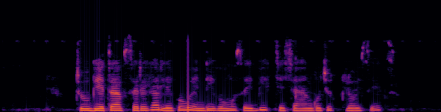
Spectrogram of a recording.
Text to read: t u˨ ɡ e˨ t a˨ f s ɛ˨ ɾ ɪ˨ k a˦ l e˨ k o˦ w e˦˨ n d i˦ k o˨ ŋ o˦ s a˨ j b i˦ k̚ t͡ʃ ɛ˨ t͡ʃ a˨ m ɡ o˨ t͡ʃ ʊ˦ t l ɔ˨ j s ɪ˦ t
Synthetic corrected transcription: t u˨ ɡ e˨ t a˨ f s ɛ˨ ɾ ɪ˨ k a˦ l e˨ k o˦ w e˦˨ n d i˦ k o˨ ŋ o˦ s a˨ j b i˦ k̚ t͡ʃ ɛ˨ t͡ʃ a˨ ŋ ɡ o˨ t͡ʃ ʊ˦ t l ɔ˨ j s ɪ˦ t

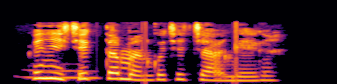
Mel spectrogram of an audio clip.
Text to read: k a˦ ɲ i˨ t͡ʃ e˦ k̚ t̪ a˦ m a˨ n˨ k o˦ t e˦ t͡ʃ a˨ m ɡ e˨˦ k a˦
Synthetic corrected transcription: k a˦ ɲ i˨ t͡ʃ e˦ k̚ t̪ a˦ m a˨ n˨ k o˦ t͡ʃ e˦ t͡ʃ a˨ ŋ ɡ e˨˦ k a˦

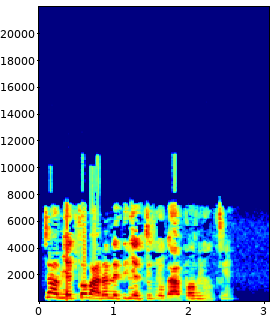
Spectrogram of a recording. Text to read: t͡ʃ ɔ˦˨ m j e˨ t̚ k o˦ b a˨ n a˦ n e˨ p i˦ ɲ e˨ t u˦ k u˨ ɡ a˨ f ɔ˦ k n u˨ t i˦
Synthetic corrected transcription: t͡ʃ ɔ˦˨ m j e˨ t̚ k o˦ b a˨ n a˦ n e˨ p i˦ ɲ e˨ t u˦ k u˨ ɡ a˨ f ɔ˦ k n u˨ t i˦

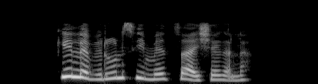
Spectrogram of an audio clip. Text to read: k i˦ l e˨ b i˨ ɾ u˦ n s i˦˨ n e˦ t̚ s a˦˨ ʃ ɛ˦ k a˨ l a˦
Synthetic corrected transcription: k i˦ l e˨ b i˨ ɾ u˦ n s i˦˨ m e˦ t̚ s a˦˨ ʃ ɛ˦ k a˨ l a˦

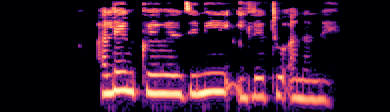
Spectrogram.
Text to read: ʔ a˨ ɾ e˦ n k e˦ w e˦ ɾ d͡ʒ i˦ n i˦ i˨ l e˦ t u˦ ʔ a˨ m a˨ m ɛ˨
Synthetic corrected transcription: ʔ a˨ l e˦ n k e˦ w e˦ l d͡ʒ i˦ n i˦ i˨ l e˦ t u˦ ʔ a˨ n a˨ n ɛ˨

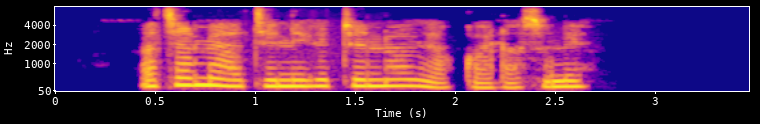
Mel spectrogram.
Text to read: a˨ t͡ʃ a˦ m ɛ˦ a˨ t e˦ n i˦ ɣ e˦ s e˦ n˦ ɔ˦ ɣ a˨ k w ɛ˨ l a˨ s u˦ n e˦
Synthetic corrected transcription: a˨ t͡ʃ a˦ m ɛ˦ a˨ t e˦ n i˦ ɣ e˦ t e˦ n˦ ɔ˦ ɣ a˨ k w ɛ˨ l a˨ s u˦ n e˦

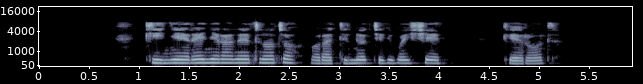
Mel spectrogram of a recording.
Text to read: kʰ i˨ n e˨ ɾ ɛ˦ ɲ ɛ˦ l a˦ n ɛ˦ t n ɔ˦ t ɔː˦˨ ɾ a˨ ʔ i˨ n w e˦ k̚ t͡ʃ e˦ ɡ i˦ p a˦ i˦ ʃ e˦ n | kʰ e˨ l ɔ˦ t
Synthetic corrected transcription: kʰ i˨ ɲ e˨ ɾ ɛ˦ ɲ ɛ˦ ɾ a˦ n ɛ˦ t n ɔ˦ t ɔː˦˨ ɾ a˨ t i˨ n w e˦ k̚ t͡ʃ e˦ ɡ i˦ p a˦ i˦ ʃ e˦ n | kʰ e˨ ɾ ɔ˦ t

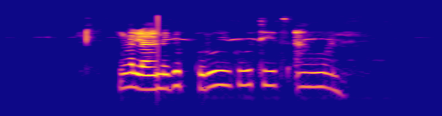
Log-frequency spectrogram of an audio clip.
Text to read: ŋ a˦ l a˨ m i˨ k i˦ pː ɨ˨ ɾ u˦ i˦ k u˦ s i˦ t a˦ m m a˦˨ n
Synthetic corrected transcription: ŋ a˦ l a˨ n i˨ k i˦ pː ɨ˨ ɾ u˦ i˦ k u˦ t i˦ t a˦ ŋ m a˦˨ n

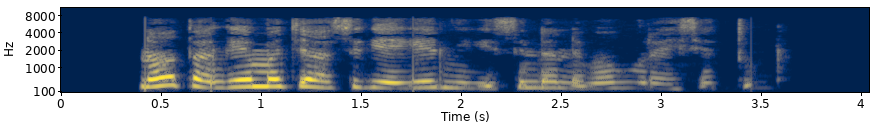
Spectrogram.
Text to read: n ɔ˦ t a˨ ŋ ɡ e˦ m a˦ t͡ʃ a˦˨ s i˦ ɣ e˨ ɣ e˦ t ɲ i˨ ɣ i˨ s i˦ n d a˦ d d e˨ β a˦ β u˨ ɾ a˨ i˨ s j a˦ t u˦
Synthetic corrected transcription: n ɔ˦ t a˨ ŋ ɡ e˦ m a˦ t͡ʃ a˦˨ s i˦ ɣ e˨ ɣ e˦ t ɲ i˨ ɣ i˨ s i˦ n d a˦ n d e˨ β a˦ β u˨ ɾ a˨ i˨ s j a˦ t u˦

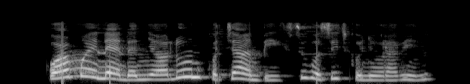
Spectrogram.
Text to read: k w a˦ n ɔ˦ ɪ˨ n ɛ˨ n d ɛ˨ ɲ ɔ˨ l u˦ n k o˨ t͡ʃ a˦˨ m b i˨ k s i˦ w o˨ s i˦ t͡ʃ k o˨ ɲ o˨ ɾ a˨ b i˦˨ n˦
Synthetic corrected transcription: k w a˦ m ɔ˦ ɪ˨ n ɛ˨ n d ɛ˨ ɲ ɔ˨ l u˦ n k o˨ t͡ʃ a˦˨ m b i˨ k s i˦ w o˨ s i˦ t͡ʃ k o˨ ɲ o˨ ɾ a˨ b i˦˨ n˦

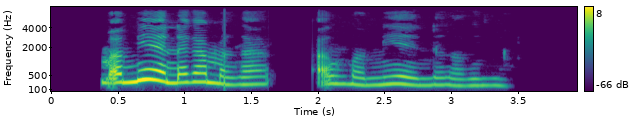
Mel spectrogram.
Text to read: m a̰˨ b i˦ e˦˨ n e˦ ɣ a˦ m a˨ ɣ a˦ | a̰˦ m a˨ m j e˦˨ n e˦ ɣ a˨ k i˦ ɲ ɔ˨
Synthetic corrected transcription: m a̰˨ m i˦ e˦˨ n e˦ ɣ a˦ m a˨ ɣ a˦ | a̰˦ m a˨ m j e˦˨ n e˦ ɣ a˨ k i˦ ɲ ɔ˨

